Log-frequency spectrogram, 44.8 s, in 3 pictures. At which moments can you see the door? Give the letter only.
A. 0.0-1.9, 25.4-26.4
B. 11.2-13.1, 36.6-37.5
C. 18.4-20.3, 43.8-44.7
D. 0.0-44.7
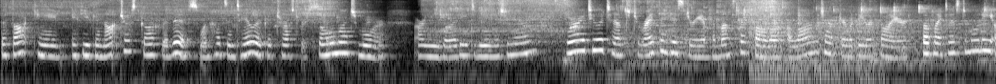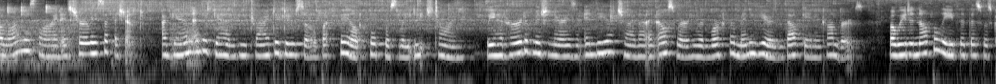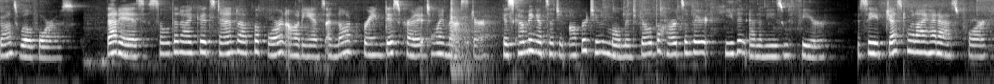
B.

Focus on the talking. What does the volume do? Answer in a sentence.
The loudness of the talking stays about the same.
